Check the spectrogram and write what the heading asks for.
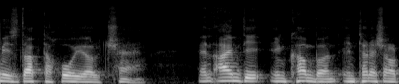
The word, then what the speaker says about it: Chang: So my actual name is Chang Ho-Yeol, as the correct pronunciation of my family name is Chang rather than Chang, so it's Chang Ho-Yeol.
